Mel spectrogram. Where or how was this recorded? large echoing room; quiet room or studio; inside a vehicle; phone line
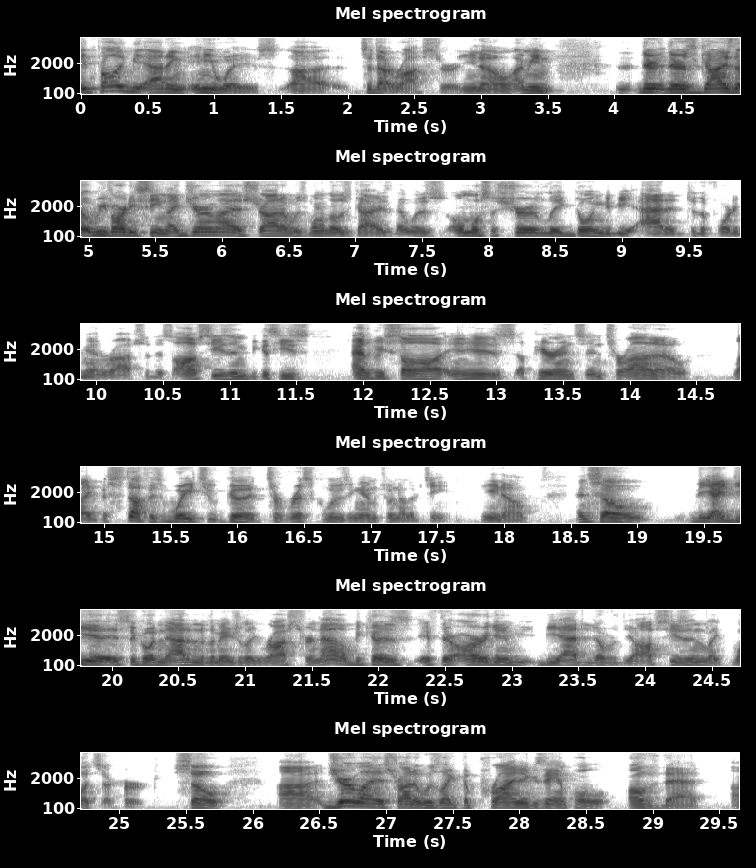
quiet room or studio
